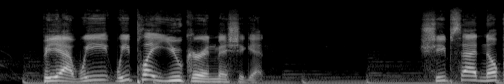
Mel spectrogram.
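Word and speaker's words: euchre: But uker, is that how you spell it? No, this is Yeah, not that way. I believe it's spelled like this. E U C H R E.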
